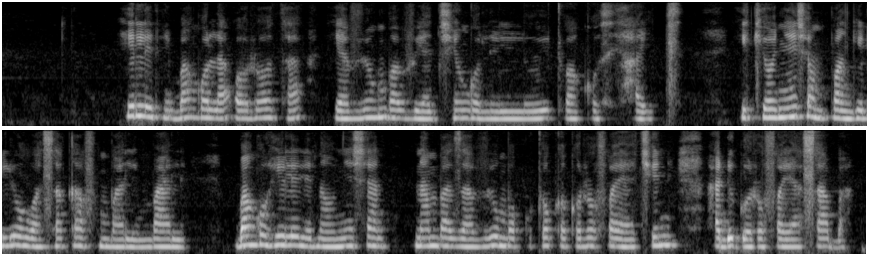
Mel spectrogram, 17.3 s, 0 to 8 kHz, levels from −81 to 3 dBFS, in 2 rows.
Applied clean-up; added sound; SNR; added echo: none; none; none; none.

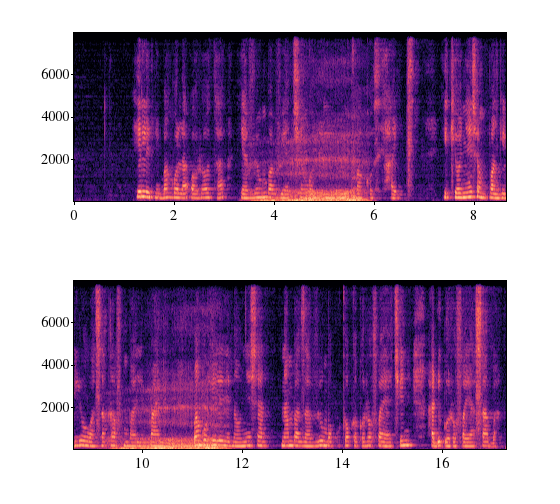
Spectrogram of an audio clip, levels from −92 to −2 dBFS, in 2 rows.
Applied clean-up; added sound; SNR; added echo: none; Animal; -2 dB; reverberation time 0.4 s.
